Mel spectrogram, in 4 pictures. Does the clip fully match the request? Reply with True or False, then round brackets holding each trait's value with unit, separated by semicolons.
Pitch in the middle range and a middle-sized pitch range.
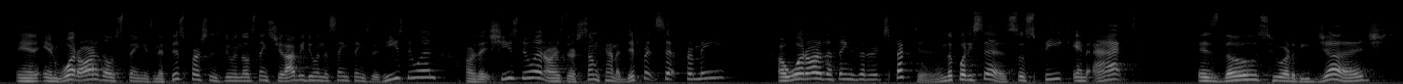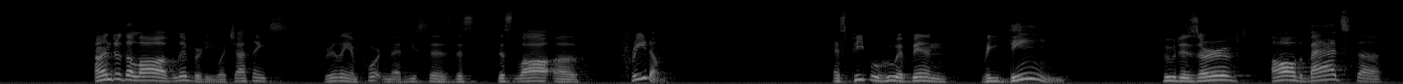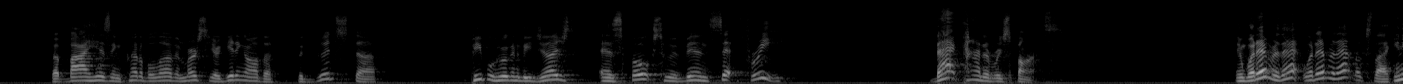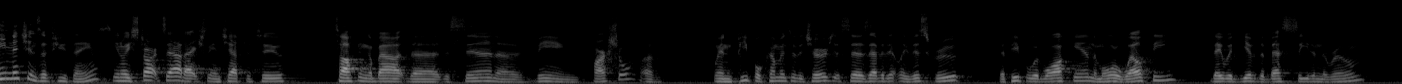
False (150 Hz; 7.9 semitones)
